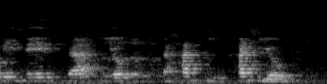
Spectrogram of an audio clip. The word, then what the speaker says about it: Hatha: Then the third one comes is what you see all these days, the yoga, the Hatha yoga. So here mostly it's pronounced as Hatha yoga. Hatha.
